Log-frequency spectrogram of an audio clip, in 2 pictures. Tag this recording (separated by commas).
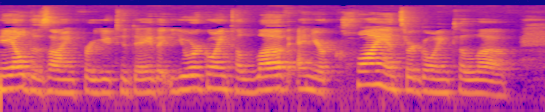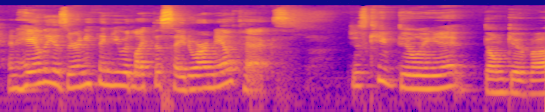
Speech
